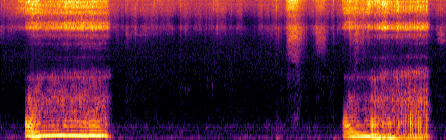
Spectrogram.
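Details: Sleeping dog snoring during a nap: long, deep, buzzing snores on each breath in, about six seconds apart, with quiet breathing between.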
